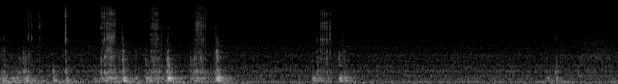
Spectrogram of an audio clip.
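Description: Small hand ratchet clicking as the screws on a plastic intake airbox cover are tightened. Several irregular clicks come in the first three seconds or so, then they stop.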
